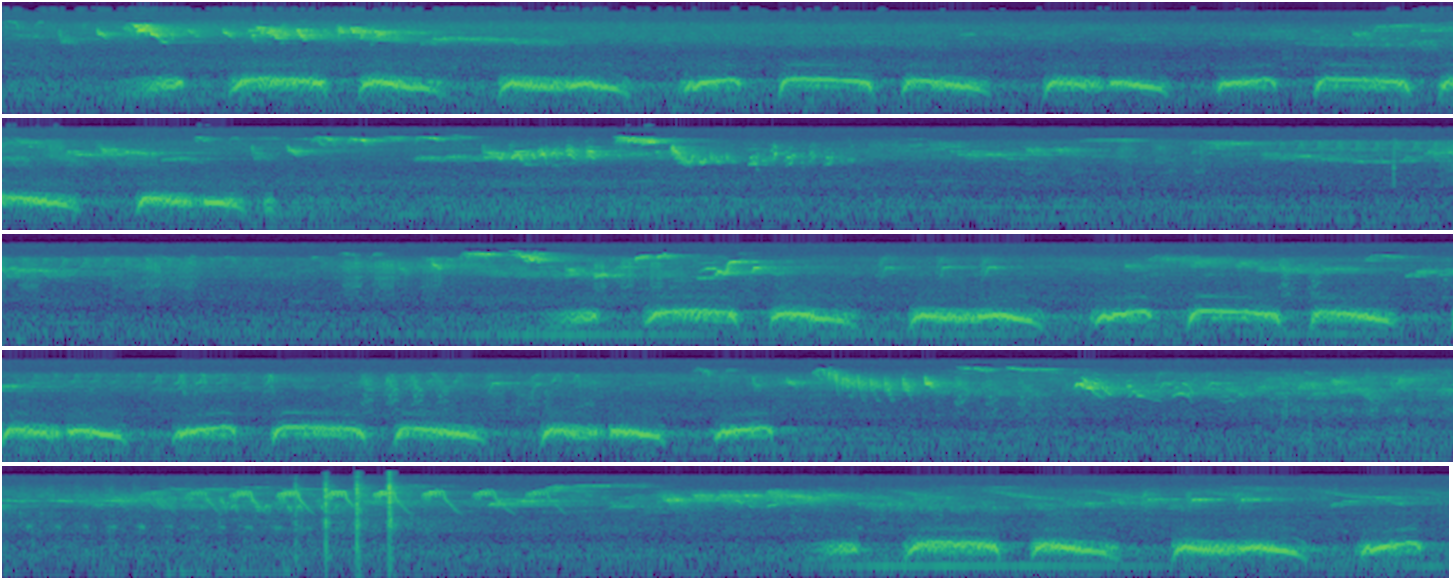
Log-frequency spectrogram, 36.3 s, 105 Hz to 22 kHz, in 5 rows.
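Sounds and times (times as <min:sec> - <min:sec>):
birds chirping: 0:00.0 - 0:03.0, 0:06.4 - 0:36.2
wood pigeon cooing: 0:00.6 - 0:08.6, 0:17.2 - 0:25.7, 0:33.1 - 0:36.2.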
